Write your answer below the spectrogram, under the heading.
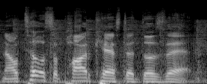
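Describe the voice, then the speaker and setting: A man's voice: medium pitch, expressive, moderate pace, over music. A man who hosts a comedy podcast, delivering scripted comic banter for a promo.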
